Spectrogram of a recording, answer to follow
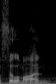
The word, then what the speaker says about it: Philemon: So Philemon, pronounced the same way how someone might pronounce phone. Still got an F sound, but, you know, PH.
